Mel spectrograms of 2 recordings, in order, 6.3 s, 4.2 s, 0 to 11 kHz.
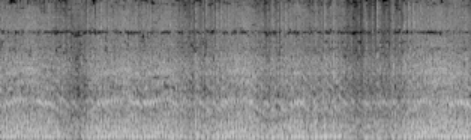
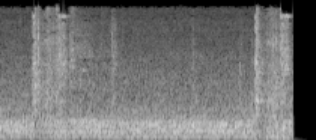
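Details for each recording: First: Log splitter's small single-cylinder engine, sitting about 5 years, running on brake cleaner after a carburetor rebuild: rapid, slightly uneven beat with a few dips, but firing steadily. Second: Free log splitter engine that sat about 5 years, having briefly run: steady cranking churn with a couple of brief catches that never pick up. It tries to fire but won't start.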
